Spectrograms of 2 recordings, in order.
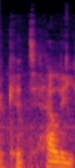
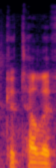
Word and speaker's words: Kattelhi: It has an abundance of tiger sharks here, which is another big tourist attraction, and a fish called the Kattelhi fish. It's spelled K-A-T-T-E-L-H-I.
